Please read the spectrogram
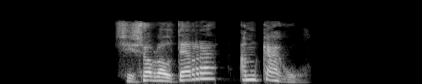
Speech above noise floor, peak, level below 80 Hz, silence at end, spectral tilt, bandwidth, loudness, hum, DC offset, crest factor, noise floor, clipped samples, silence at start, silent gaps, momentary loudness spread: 74 dB; -2 dBFS; -60 dBFS; 1.2 s; -4 dB/octave; 8.2 kHz; -16 LUFS; none; under 0.1%; 18 dB; -89 dBFS; under 0.1%; 1.15 s; none; 17 LU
